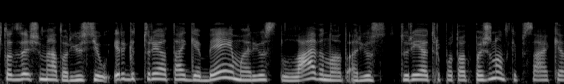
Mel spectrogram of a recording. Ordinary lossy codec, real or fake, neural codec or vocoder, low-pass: MP3, 64 kbps; real; none; 7.2 kHz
